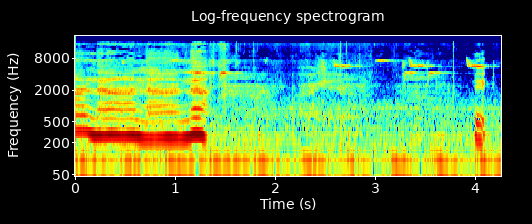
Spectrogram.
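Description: Birds call among trees on a walk. A person's voice hums at the start, then faint, scattered chirps follow in the quieter background.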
